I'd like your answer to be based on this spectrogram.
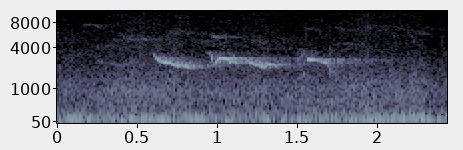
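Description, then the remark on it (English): A male mistle thrush sings one short, fluting phrase of a few slurred whistled notes, soft, over a steady low woodland hiss and rumble, by a small, dark pool in Goytre House Wood, Gwent, on a crisp March mid-morning. “we've paused by a small, dark pool to listen to the wistful song of a male mistle thrush.”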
